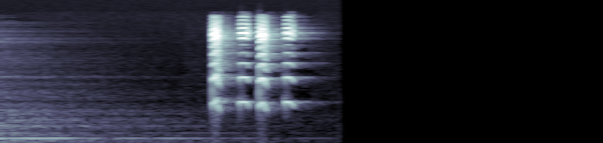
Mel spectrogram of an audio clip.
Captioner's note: squeaking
